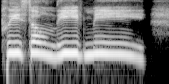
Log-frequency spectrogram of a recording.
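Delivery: put-on little girl voice, high, bawling, begging. A mother retelling her little girl begging her not to leave, imitating bawling. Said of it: "little girl comes in bawling".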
